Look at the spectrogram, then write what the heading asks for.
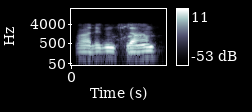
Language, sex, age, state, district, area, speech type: Urdu, male, 30-45, Bihar, Supaul, rural, conversation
